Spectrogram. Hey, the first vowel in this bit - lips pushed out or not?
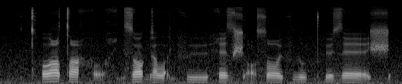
yes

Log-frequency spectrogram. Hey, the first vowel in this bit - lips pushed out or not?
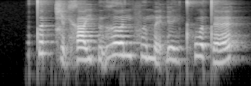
no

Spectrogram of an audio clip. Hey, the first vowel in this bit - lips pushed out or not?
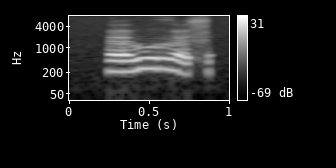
yes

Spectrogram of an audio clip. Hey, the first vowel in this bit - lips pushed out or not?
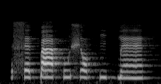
no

